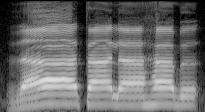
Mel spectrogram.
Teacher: ذا نہیں کہنا, یہ ذال ہے سافٹ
